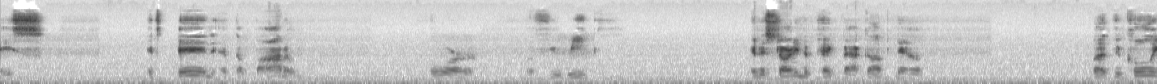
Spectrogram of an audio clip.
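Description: A man talks casually over an online call.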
